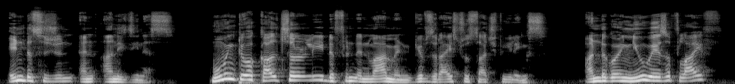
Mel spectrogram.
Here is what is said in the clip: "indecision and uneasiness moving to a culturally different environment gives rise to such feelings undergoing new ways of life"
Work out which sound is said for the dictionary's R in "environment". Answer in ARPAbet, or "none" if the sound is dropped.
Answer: none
